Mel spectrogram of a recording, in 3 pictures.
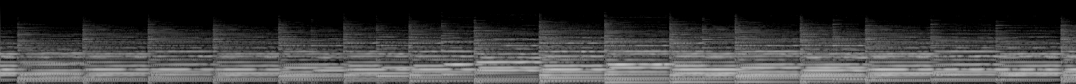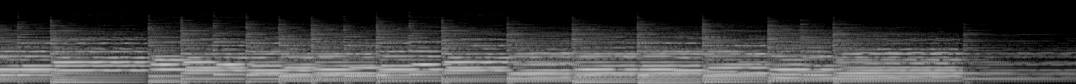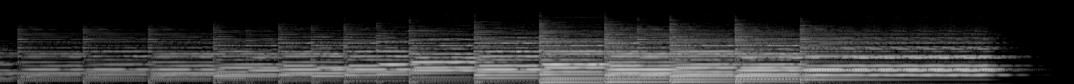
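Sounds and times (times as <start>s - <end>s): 
piano at 92 bpm: 0.0s - 31.8s
flute at 92 bpm: 0.0s - 31.9s.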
